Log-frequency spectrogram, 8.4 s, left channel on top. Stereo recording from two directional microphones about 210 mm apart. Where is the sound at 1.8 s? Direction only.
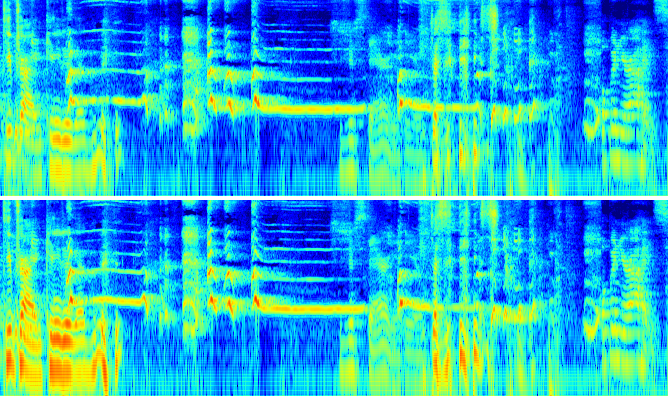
Centre (ahead or behind).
